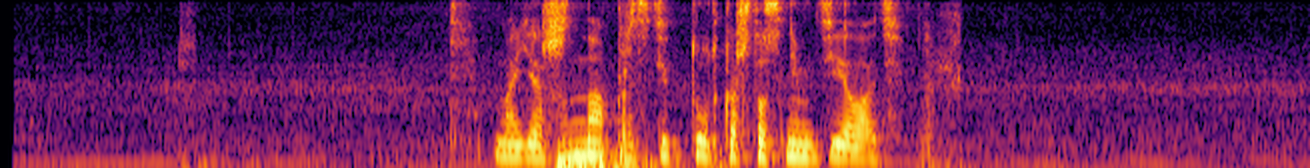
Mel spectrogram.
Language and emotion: Russian, angry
